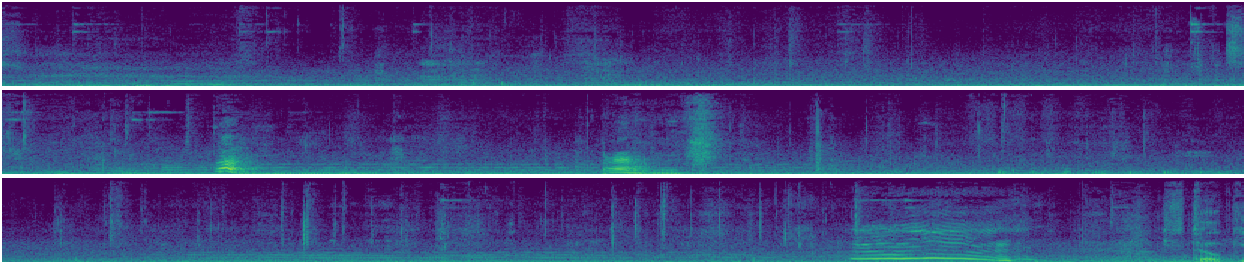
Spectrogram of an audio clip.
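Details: Young Lycan Shepherds communicating and playing with each other let out a few sharp whimpering yelps, then a longer wavering, rising and falling 'talking' call, while a person speaks quietly over faint music.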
